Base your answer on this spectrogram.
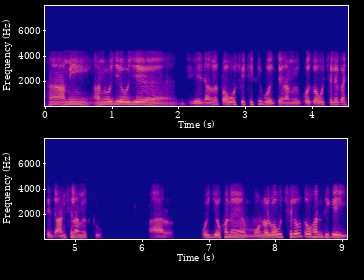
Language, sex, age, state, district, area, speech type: Bengali, male, 45-60, West Bengal, Hooghly, urban, conversation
